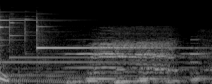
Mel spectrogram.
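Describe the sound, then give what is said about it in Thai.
A sheep bleats once, a loud, quavering call that wavers in pitch for about two seconds, with no voices around it. “มีแกะตัวหนึ่งค่อนข้างที่จะฉลาด เพราะรู้ตัวว่าเป็นสัตว์ที่ไม่มีอำนาจ จะต่อสู้กับใครก็ไม่ได้”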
